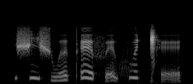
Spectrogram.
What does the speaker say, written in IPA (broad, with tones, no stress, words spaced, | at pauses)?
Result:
ʃi˥˧ʃ wə˩˧˩tʼɛ˥˧fɛ̰˩˧˩xʷɛ˥ ǁʰɛ̰˩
